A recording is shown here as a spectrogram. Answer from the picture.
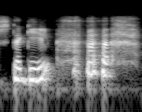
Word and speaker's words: STAGIL: So I'll pronounce it as STAGIL, but the correct, as it is a German word for the word stabil, and it's like stable. It should be pronounced as STAGIL.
